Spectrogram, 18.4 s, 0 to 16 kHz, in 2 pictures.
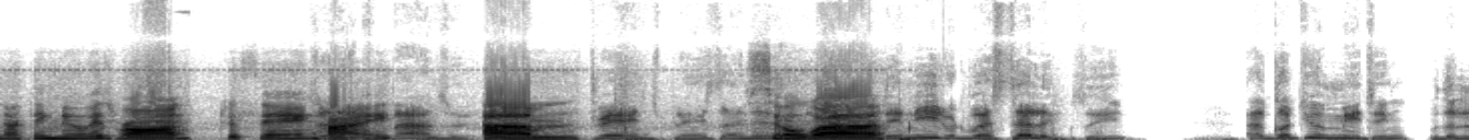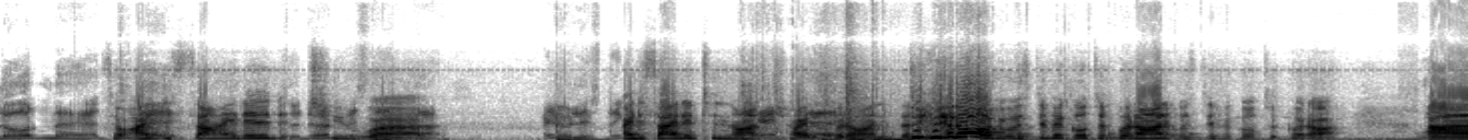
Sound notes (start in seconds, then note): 13.8 laughs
